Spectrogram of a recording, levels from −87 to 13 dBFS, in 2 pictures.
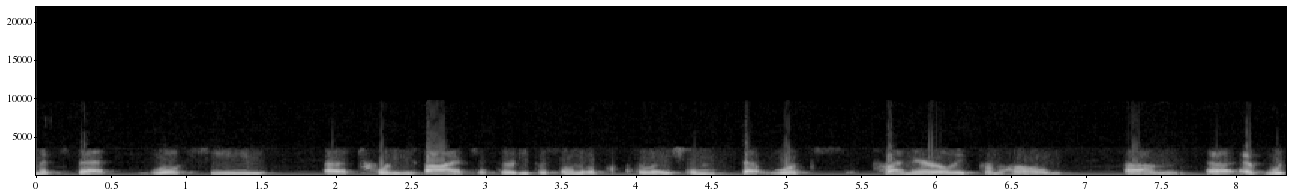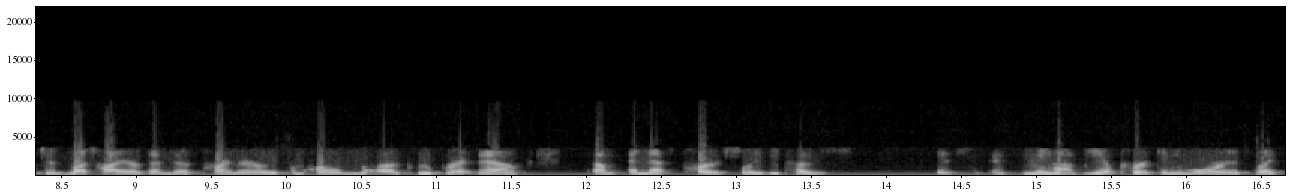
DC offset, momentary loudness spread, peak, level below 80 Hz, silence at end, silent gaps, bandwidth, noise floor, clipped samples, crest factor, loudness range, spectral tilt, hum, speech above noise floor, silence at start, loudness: under 0.1%; 7 LU; -4 dBFS; -60 dBFS; 0.05 s; none; 6.4 kHz; -48 dBFS; under 0.1%; 16 dB; 1 LU; -9 dB/octave; none; 28 dB; 0 s; -21 LUFS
